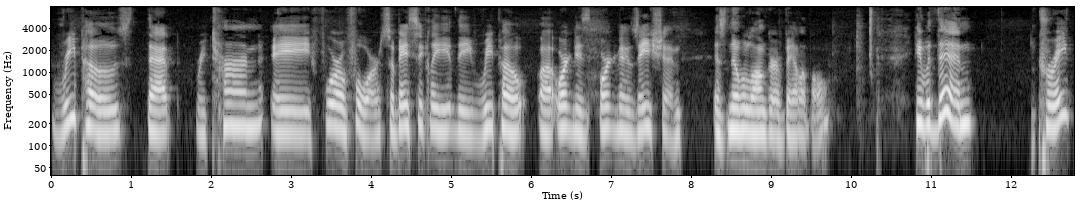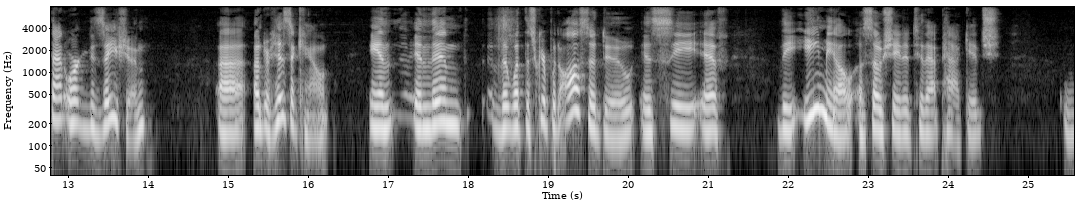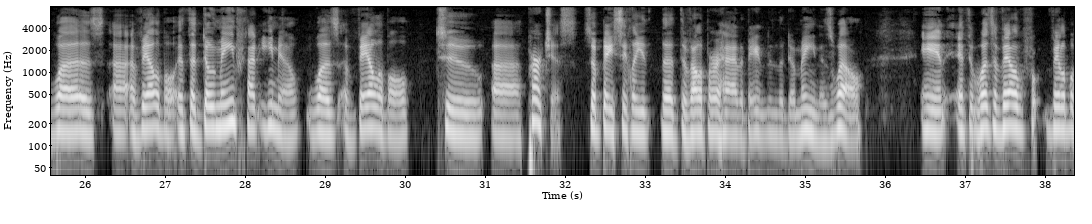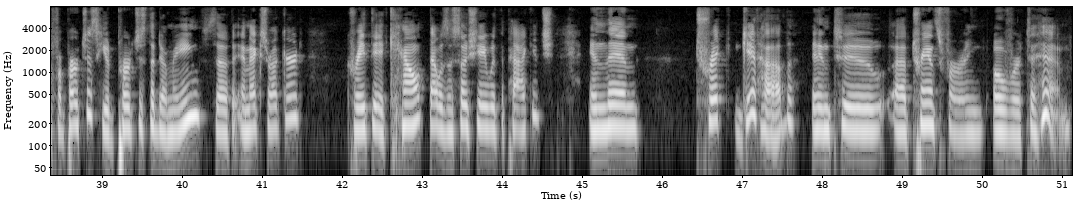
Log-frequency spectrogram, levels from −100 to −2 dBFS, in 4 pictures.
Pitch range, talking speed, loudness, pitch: 150-185 Hz, 125 wpm, -19 LUFS, 165 Hz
